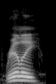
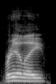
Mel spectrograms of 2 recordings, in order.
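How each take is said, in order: First: Sharp rising disbelief, a bit louder; incredulous really. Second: Falling, deadpan repeat of disbelief; flat exasperated really. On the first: Reacting to a cop-out ending with exasperated disbelief. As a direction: throw the word up in exasperated disbelief. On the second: Reacting to a cop-out ending with a flat, fed-up drop. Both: Retold or imitated. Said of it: "'cause I'm just like".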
